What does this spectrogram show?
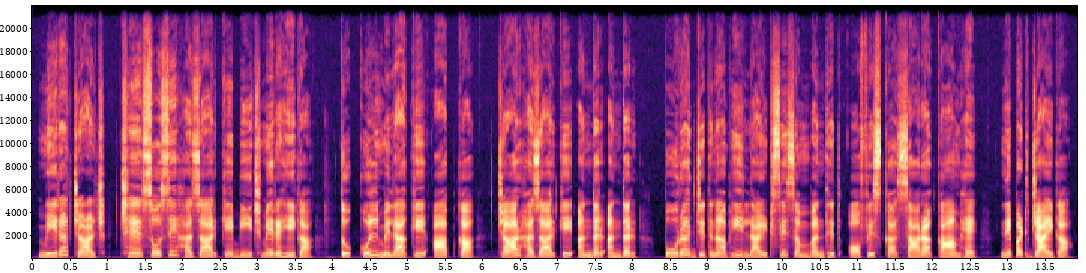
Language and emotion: Hindi, neutral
